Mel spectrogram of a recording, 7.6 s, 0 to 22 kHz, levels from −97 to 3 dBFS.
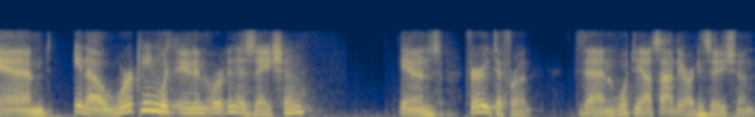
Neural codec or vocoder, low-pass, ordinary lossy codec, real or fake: codec, 16 kHz, 0.5 kbps, X-Codec, HuBERT features, trained on balanced general audio; 7.2 kHz; AAC, 48 kbps; fake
